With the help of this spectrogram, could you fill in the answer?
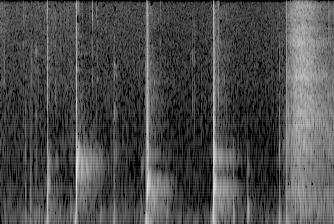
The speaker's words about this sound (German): Draußen hörten wir immer weiter die Ploppgeräusche und Schreie.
